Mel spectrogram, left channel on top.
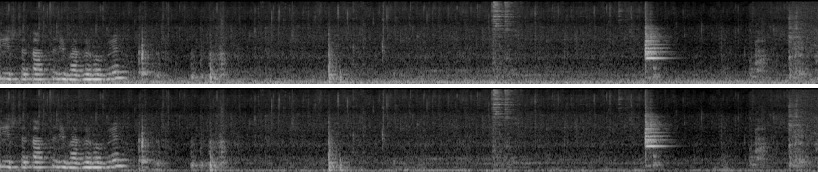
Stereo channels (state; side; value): noise; left; rumble, 6 dB below the sound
